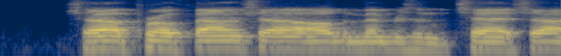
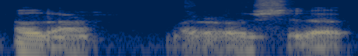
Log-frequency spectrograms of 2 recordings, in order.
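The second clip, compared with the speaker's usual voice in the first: whispered aside; 6 semitones lower, 20 dB quieter than usual. Real, not acted. Muttering aside off mic.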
